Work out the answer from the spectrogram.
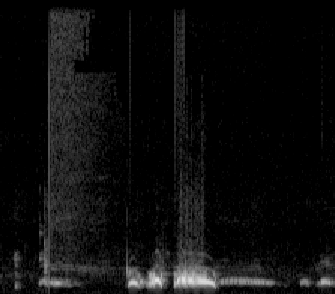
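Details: Spotted dove cooing to provoke wild doves toward a decoy: a soft lead-in coo, two sharp arched notes, a loud broad drawn coo trailing into a long flat tail, then two faint notes.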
